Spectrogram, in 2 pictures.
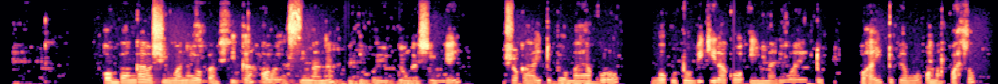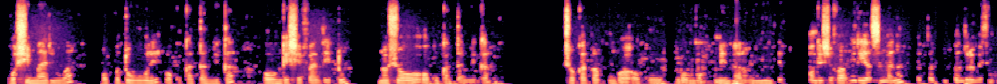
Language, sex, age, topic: Oshiwambo, female, 25-35, finance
